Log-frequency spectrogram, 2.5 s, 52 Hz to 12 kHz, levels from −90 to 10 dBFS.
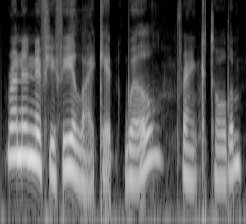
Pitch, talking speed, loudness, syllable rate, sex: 205 Hz, 270 wpm, -17 LUFS, 5.1 syllables/s, female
